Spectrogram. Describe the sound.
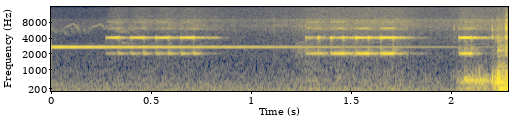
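A kitchen timer rings for broccoli roasting in the oven, giving faint bursts of rapid, high-pitched beeps in repeated groups with short gaps between them.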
